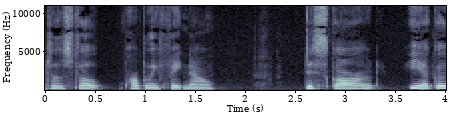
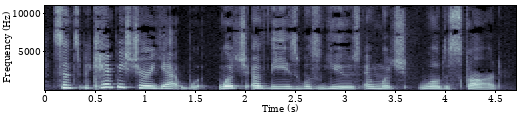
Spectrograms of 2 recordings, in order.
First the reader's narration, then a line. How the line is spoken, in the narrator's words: he frowned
